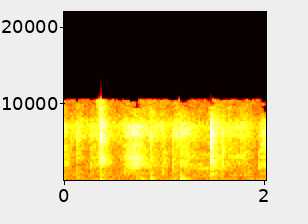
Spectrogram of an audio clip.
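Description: Light footsteps on a hard tiled floor: four short taps spread over two seconds.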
